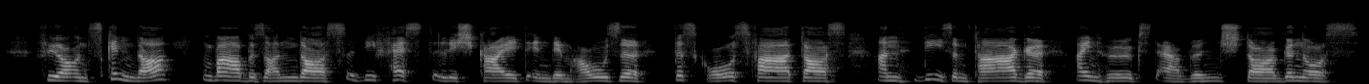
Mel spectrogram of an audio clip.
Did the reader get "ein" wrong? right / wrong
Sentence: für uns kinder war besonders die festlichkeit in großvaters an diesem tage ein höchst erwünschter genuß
right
